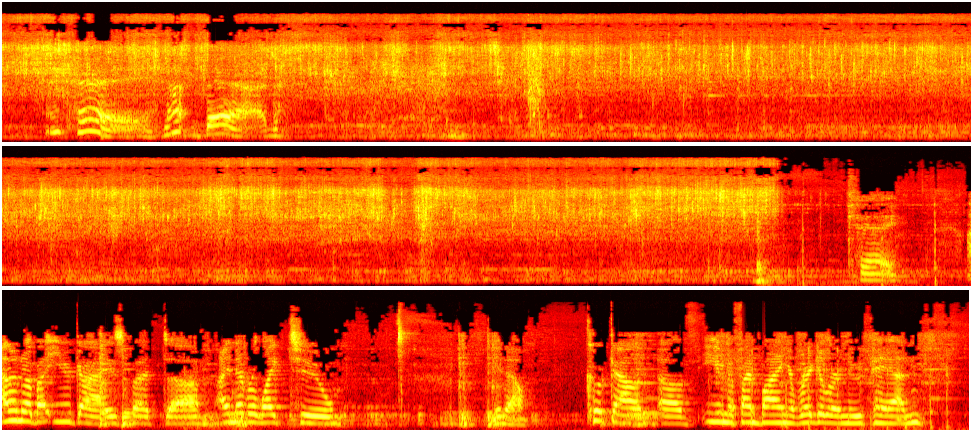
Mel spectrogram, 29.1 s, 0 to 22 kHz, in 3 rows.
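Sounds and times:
faucet water splashing on pan: 0.0s - 17.6s.

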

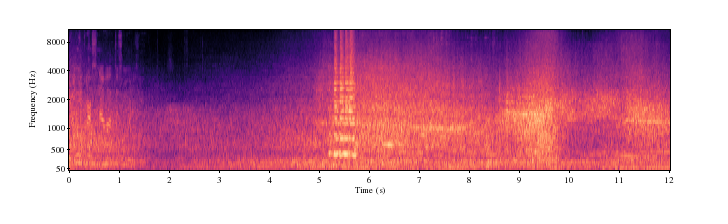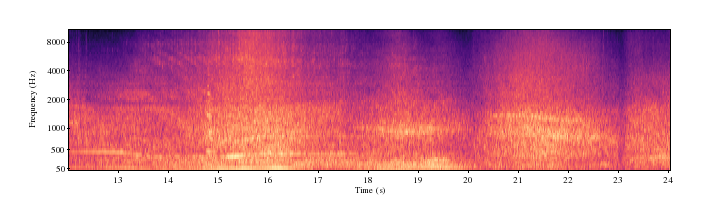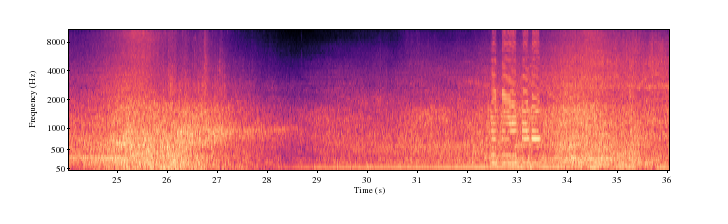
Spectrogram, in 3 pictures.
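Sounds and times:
trucks passing on highway: 0.0s - 36.0s
truck horn toot: 5.1s - 6.5s, 14.7s - 15.4s, 32.4s - 33.7s.

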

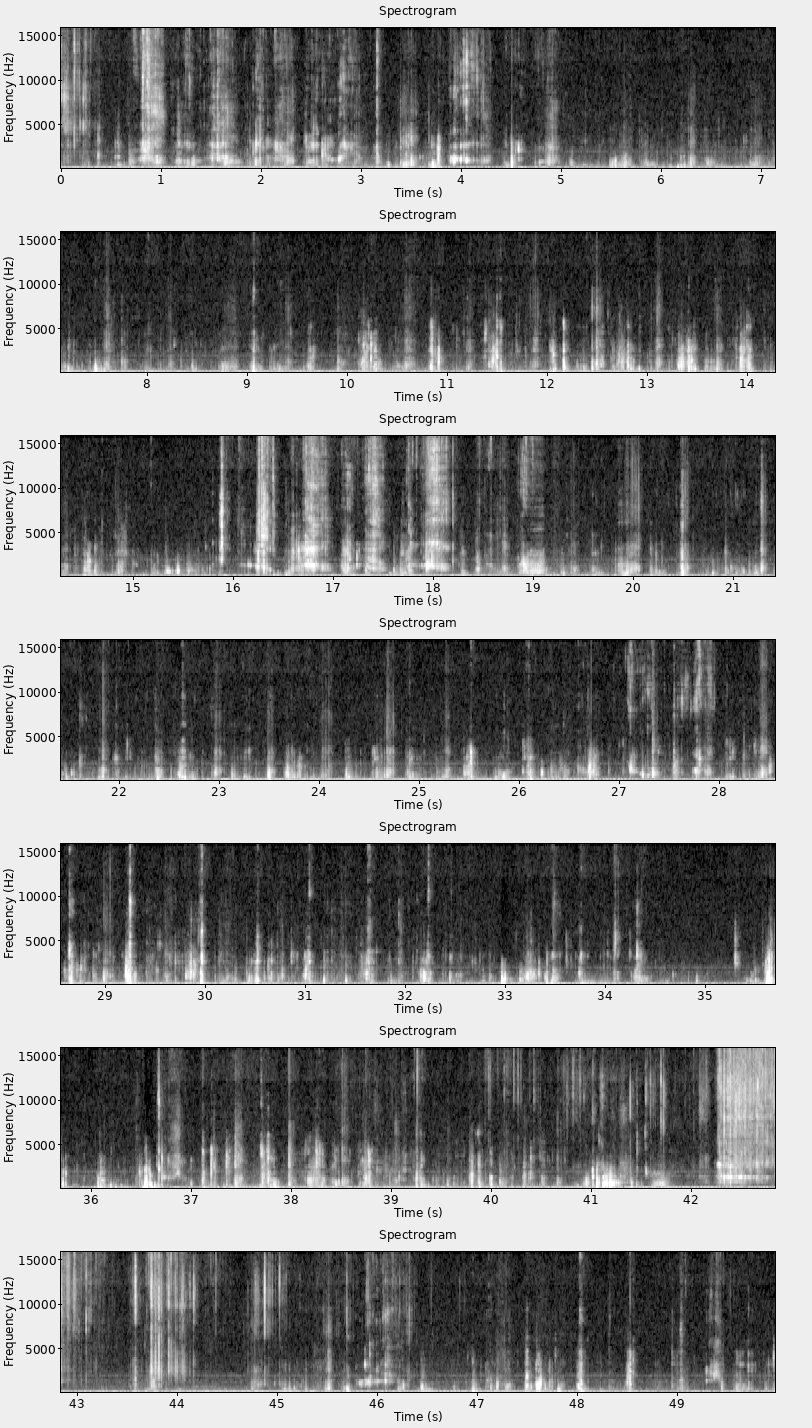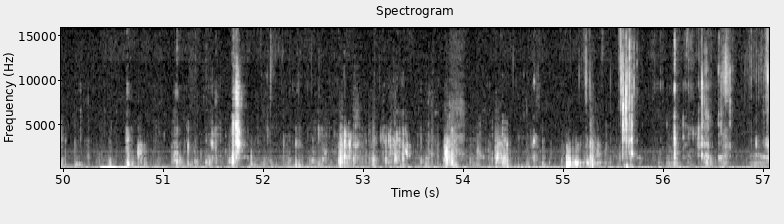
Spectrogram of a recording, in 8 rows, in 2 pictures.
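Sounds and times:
person crunching fried food: 0.0s - 34.4s, 35.3s - 57.0s
wet chewing clicks: 35.3s - 57.0s.

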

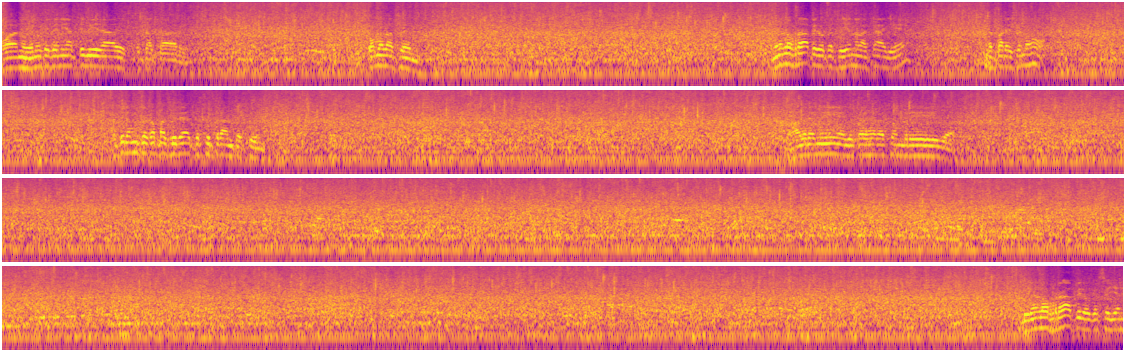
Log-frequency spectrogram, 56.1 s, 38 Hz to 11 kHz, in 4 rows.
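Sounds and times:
heavy rain pouring: 0.0s - 56.0s.

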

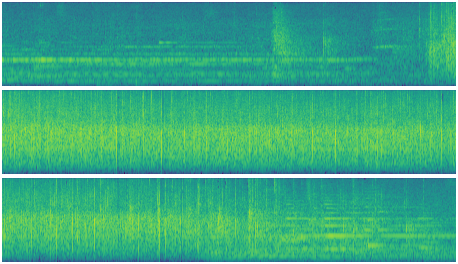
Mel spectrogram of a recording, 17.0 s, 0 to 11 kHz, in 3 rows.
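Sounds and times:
audience applause: 5.2s - 17.0s.

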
